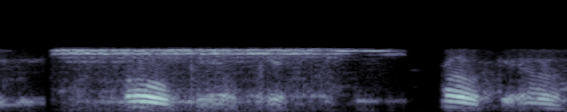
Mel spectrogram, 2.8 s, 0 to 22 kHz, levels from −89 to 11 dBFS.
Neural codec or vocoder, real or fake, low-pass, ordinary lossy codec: none; real; 3.6 kHz; none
